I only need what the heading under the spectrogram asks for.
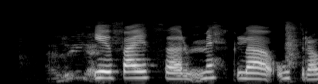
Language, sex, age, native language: Icelandic, female, 9, Icelandic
